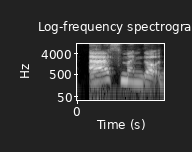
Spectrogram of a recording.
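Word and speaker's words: Asmongold: Assmongold. That's how you say it.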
